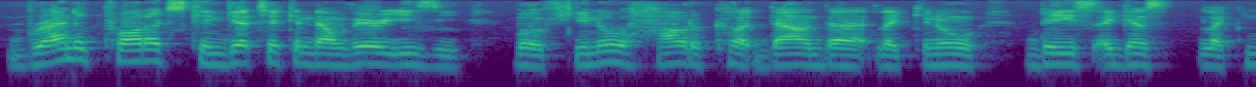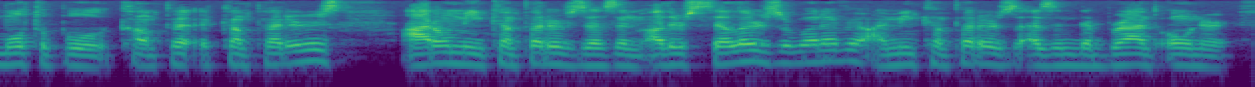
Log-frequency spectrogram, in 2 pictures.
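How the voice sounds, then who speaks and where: A man's voice: mid-range voice, fairly even intonation, brisk, hardly any pauses, a little mellow. A young man chatting casually on a livestream as a guest store owner, rambling with lots of filler words while chewing gum. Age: young adult. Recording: muffled lo-fi audio.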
